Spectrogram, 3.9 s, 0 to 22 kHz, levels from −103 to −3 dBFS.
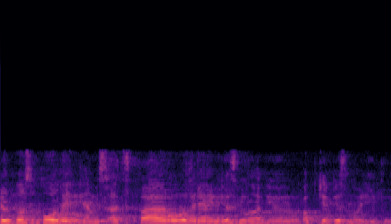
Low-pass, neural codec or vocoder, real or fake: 7.2 kHz; codec, 16 kHz, 2 kbps, FunCodec, trained on LibriTTS, 25 frames a second; fake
